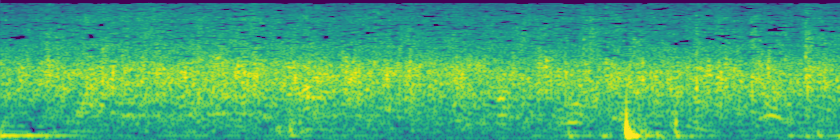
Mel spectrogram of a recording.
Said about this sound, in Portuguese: Ele é meu amigo, meu querido amigo, a quem eu rendo todas as homenagens e peço o aplauso de vocês,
